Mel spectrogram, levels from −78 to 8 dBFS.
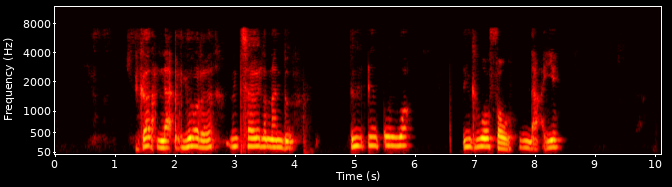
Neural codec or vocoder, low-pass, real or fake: codec, 16 kHz, 1.1 kbps, Voila-Tokenizer; 7.2 kHz; fake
